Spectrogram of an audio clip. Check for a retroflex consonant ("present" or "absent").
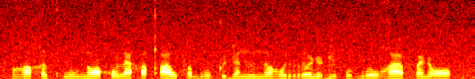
present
